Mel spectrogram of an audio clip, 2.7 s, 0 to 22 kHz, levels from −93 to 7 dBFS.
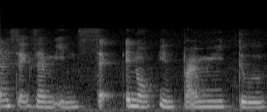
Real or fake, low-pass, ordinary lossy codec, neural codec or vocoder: real; none; none; none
